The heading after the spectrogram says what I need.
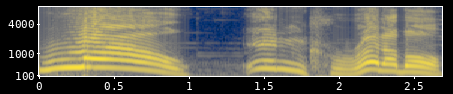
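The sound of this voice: A put-on character voice speaks at a high pitch. Faint music plays in the background.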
